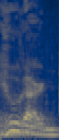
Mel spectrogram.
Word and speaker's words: Hoegaarden: It's actually Hoegaarden. – Hoegaarden? – Yeah, okay. – How's it spelled? – It's spelled one, but if you look at the label, the phonetics on the label are W-H-O.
